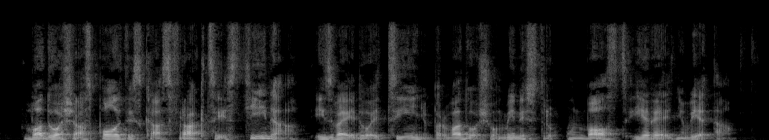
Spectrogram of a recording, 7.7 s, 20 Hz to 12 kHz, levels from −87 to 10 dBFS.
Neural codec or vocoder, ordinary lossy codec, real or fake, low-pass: vocoder, 22.05 kHz, 80 mel bands, WaveNeXt; MP3, 64 kbps; fake; 9.9 kHz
